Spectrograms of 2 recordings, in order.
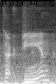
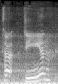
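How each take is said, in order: Both takes have the same delivery.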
